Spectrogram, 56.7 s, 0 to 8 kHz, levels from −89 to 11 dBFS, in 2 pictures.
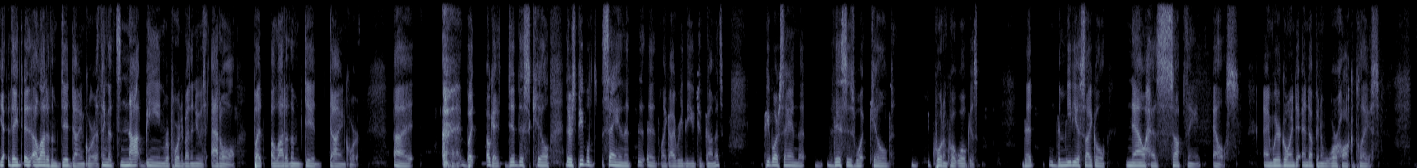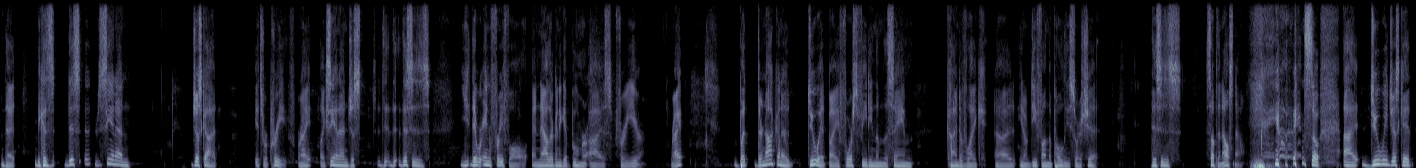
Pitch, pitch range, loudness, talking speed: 140 Hz, 125-155 Hz, -32 LUFS, 155 wpm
